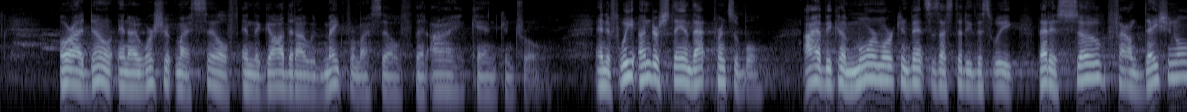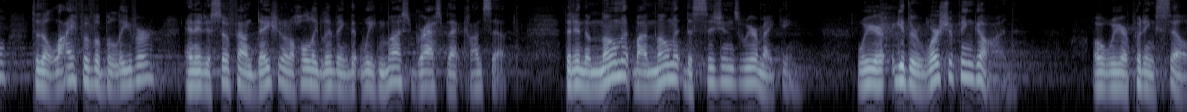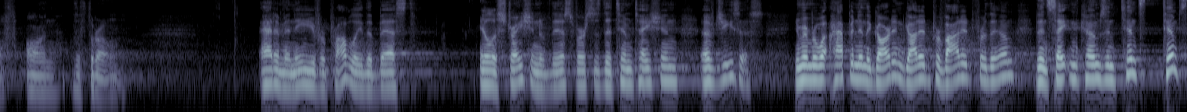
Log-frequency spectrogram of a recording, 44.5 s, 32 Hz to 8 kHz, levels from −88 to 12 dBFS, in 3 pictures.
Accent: American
